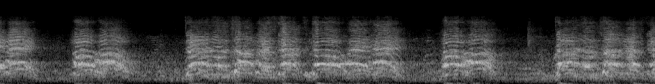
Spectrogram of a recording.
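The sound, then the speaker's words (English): Protesters holding signs chant while marching from Trump Tower to the NBC studios in New York: a crowd shouts phrases in unison, repeated in loud bursts separated by short pauses. “Dozens of protesters holding signs that chanted in march from Trump Tower to the network studios.”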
